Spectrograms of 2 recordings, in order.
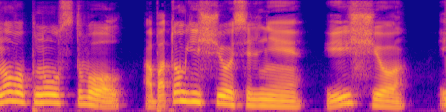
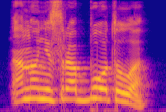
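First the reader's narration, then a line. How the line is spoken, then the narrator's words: Shouted. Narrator (Russian): Закричал Коннор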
